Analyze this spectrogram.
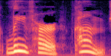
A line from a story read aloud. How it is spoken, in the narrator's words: shouted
